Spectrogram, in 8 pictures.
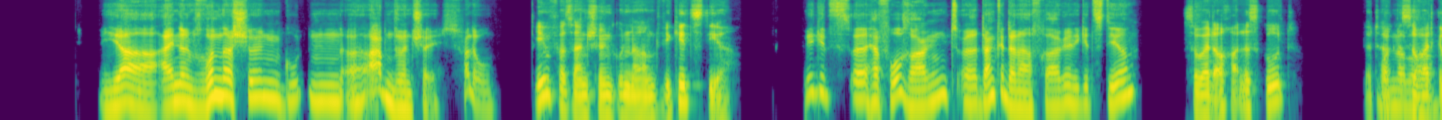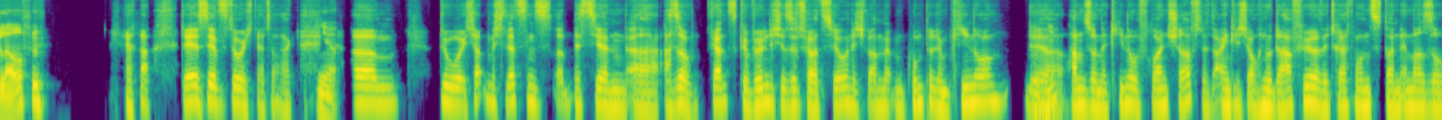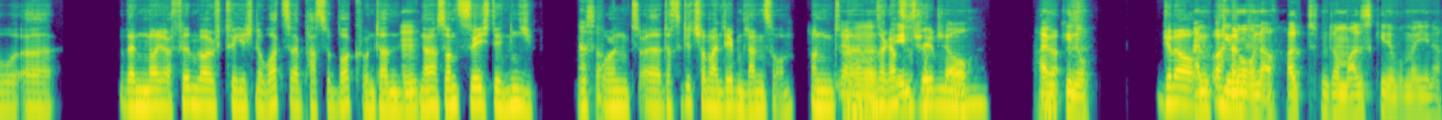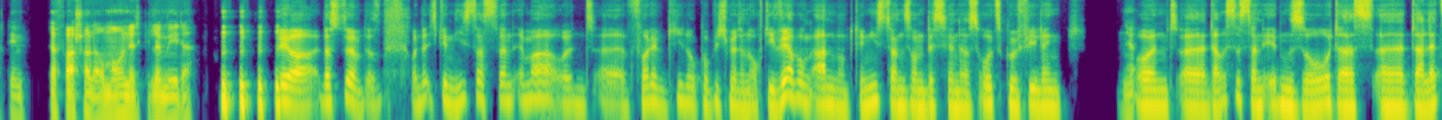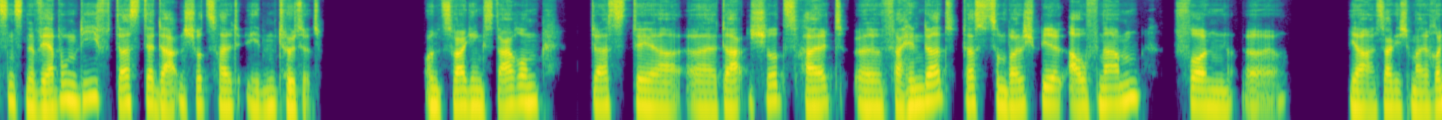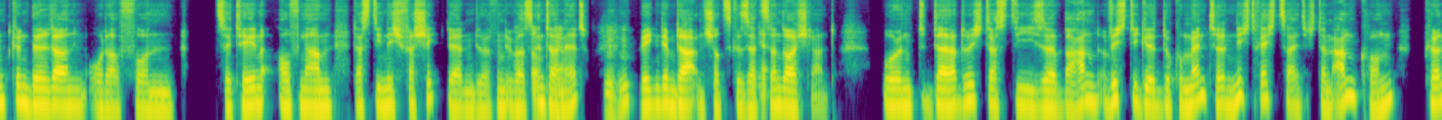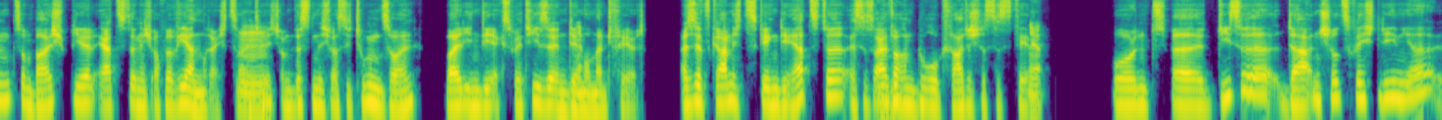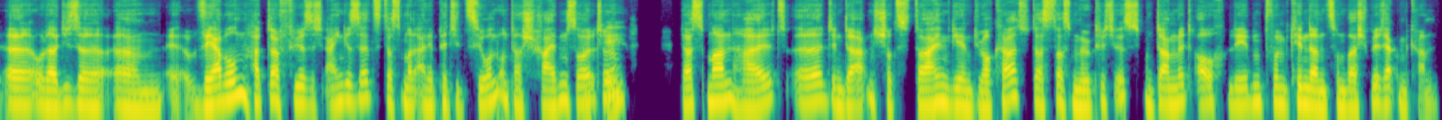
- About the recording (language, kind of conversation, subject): German, unstructured, Wie wichtig ist dir Datenschutz im Internet?
- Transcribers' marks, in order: laughing while speaking: "Ja"; laugh; laugh; "CT-Aufnahmen" said as "CTen-Aufnahmen"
